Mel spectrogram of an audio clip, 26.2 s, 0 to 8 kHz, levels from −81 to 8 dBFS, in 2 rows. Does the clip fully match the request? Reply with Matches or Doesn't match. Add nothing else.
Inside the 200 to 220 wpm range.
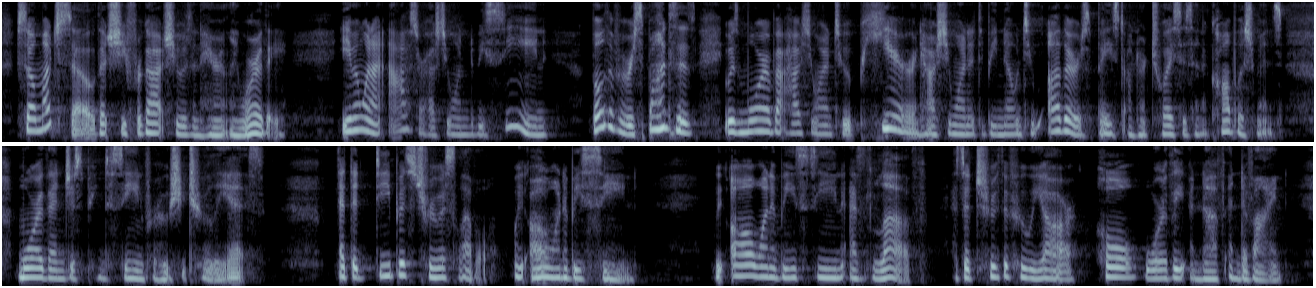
Matches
